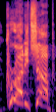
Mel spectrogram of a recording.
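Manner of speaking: very high loud karate cry; karate chop yell. Retold or imitated. TSA agent striking the crotch, a high loud karate cry. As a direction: shout it like a martial arts strike.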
